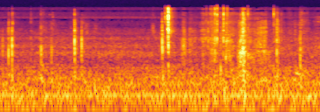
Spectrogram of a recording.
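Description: Light, irregular clicks and taps of a hard plastic travel cutlery case and its plastic utensils being handled, over a low steady hum.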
